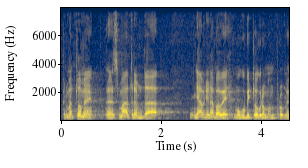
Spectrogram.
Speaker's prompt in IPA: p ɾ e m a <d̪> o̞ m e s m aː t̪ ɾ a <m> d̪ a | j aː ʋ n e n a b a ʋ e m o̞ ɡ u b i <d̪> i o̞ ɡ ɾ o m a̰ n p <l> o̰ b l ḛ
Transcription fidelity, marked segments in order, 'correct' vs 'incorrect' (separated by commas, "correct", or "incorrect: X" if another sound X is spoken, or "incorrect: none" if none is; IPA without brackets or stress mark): incorrect: t̪, correct, incorrect: t̪, incorrect: ɾ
